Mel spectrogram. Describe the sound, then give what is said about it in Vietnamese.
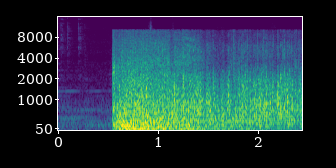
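Four old, battered warships exploding into huge fireballs: a sudden, loud, deep blast breaks a quiet moment, then a dense, rumbling roar holds steady to the end. “4 tiếng nổ vang kinh thiên động địa, tàu chiến hạm cũ nát đã lập tức biến thành 4 quả cầu lửa cực lớn ngay trước mặt Trác Thiên Tướng.”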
